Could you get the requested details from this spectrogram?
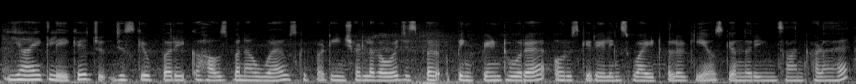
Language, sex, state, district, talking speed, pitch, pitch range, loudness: Hindi, female, Uttarakhand, Tehri Garhwal, 260 wpm, 190 Hz, 180-200 Hz, -22 LUFS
